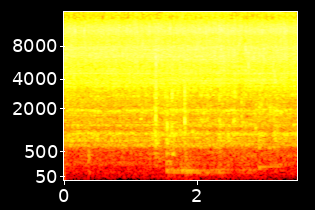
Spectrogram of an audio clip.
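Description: Running water rinses a freshly hydro-dipped piece, a steady hiss of tap flow with a few light knocks and a low gurgling change partway through as the stream hits the part.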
